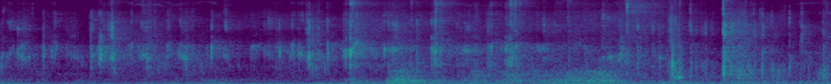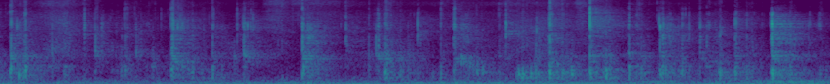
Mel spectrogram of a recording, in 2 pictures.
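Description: Himalayan marmot gnawing and chewing a raw carrot: a rapid, irregular run of crisp crunches and clicks as its teeth grind through the carrot.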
